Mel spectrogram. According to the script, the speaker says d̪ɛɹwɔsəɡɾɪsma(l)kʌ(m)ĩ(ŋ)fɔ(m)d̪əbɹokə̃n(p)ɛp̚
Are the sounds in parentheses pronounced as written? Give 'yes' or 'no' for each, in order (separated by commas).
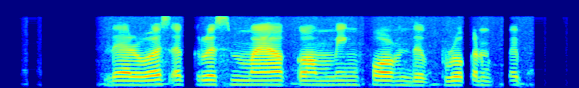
yes, yes, yes, yes, yes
